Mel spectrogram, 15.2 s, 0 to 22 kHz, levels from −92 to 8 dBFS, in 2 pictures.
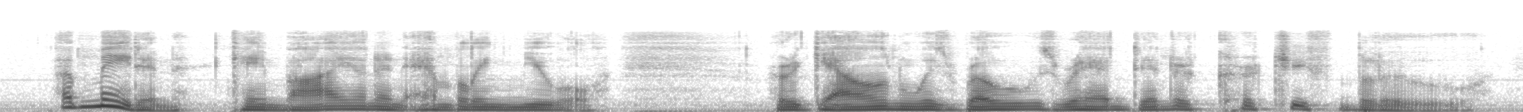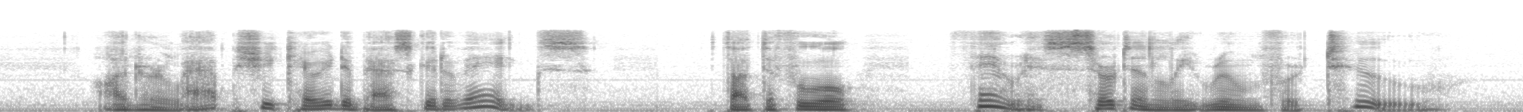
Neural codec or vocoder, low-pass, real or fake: none; 7.2 kHz; real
